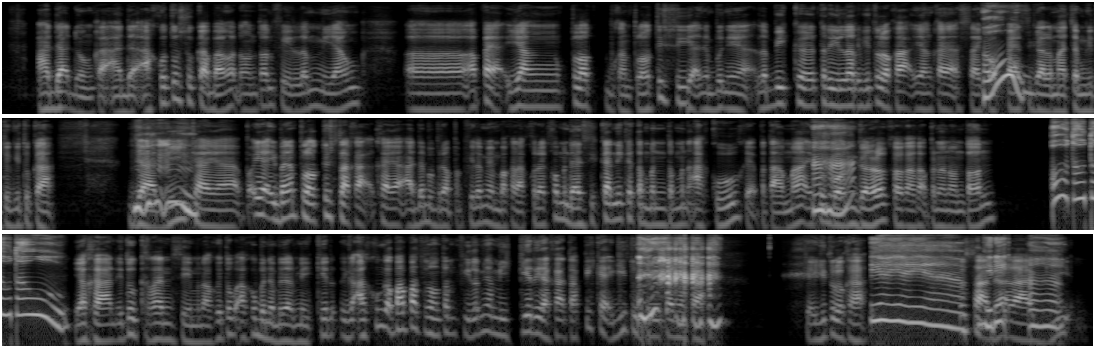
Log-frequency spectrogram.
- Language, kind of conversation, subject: Indonesian, podcast, Film apa yang paling kamu rekomendasikan kepada teman?
- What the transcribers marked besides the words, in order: in English: "plot twist"; distorted speech; in English: "psychopath"; in English: "plot twist"; laugh; other background noise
